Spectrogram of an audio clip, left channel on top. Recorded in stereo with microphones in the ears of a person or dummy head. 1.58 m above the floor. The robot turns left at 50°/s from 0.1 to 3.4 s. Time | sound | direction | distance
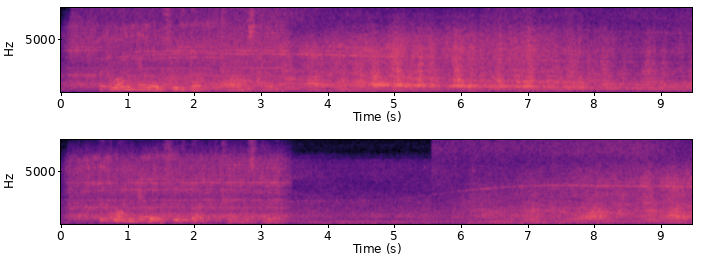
0.6 | a woman speaking | 175° left | 1.4 m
